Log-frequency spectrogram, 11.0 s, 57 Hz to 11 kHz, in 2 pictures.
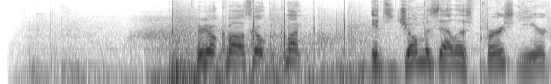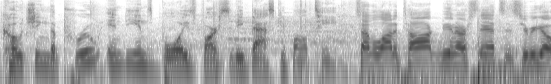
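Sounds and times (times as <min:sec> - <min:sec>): basketballs bouncing on gym floor: 0:00.2 - 0:01.0, 0:01.7 - 0:07.1, 0:08.3 - 0:09.2.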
